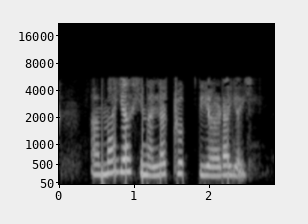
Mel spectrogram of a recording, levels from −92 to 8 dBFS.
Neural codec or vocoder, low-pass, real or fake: none; 5.4 kHz; real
